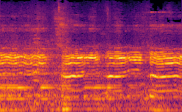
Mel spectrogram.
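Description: Operatic female voice singing held notes with a wide vibrato, accompanied by piano.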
